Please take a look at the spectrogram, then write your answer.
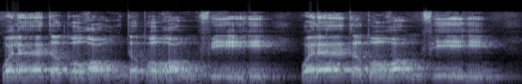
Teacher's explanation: കൂടാതെ അതിന് ഖൽഖലയുണ്ട്. സാക്കിനത്തായ ത്വാഇന് ഖൽഖല സുഗ്റ നൽകി ശബ്ദം ഹറക്കത്ത് പോലെ ചലിപ്പിക്കുക. ശേഷം ഗൈന് വന്നു, അതിനെ തഫ്ഖീം ചെയ്യണം, പൂർണ്ണമായ തഫ്ഖീം കൊടുക്കുക.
